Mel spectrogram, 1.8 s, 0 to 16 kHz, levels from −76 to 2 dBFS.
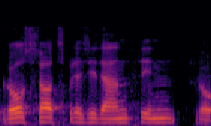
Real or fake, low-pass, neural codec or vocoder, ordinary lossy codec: fake; 7.2 kHz; codec, 16 kHz, 4.8 kbps, FACodec; AAC, 64 kbps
